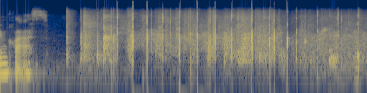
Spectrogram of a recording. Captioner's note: all applauding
